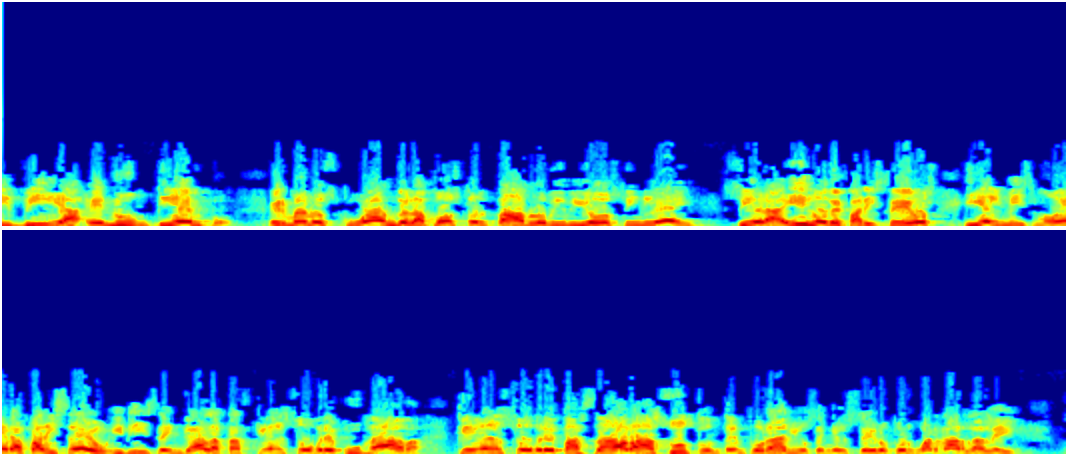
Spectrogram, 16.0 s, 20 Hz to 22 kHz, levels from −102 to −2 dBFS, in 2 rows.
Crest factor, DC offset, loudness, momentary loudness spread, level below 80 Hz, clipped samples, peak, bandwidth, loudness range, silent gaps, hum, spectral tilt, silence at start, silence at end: 12 dB; under 0.1%; -14 LUFS; 9 LU; -52 dBFS; under 0.1%; -2 dBFS; 6.6 kHz; 2 LU; none; none; -7 dB/octave; 0 s; 0.4 s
